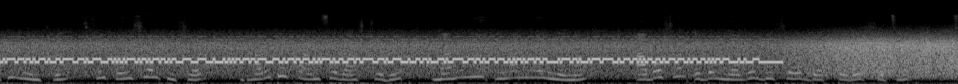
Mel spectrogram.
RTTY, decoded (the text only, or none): … AUTHORED BOOKS ON NEW THOUGHT AND VEGETARIANISM.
